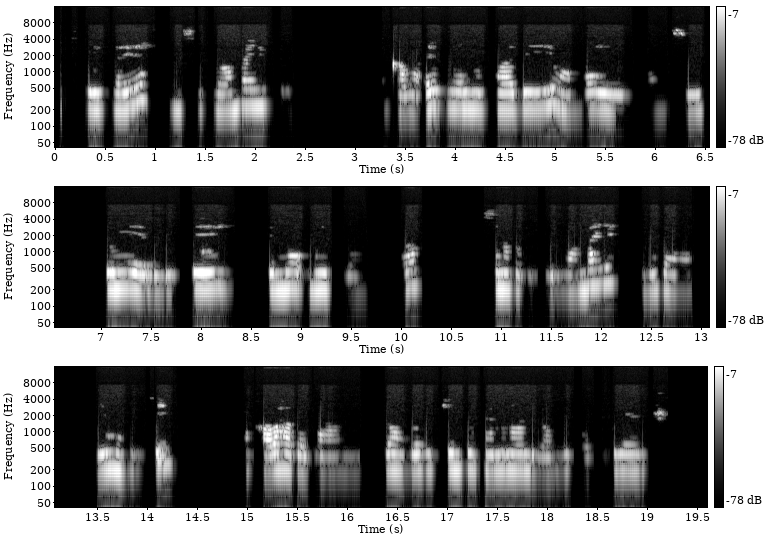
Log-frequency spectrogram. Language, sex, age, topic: Kinyarwanda, female, 18-24, finance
